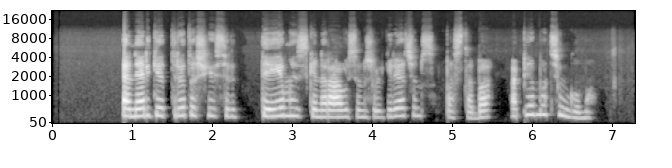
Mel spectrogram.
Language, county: Lithuanian, Alytus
